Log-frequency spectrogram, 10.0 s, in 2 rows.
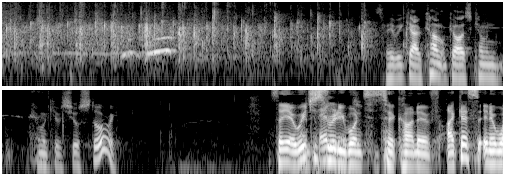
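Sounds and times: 
audience clapping: 0.0 - 4.7
speech: 3.8 - 6.3, 7.7 - 10.0.

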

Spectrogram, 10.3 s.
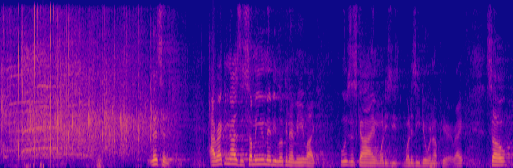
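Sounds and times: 
audience applause: 0.0 - 3.8
speech: 3.0 - 3.6, 4.2 - 10.2.

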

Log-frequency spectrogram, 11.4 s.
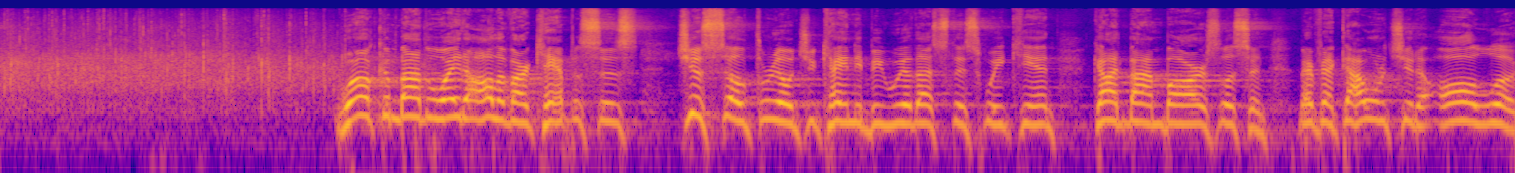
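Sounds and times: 
audience applauding: 0.0 - 2.6
speech: 2.5 - 11.3.

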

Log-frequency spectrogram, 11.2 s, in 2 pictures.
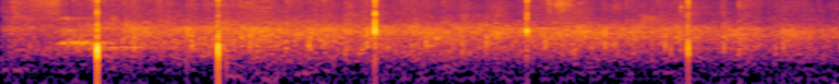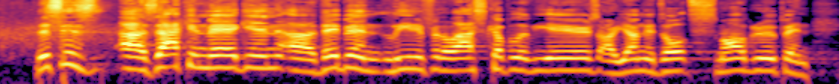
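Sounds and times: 
audience cheering: 0.0 - 6.9
audience applause: 0.0 - 7.3
speech: 5.8 - 11.1.

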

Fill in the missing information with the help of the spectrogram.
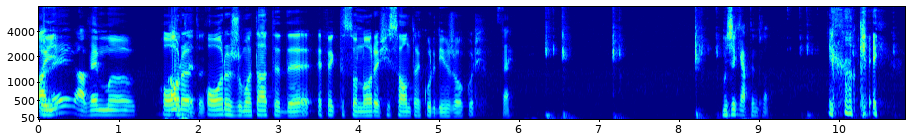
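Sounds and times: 
speech: 0.0 - 6.5, 8.5 - 9.2, 9.8 - 10.8
computer keyboard and mouse clicks: 6.3 - 7.4, 8.2 - 8.6, 9.3 - 9.9
laughter: 9.9 - 10.8.

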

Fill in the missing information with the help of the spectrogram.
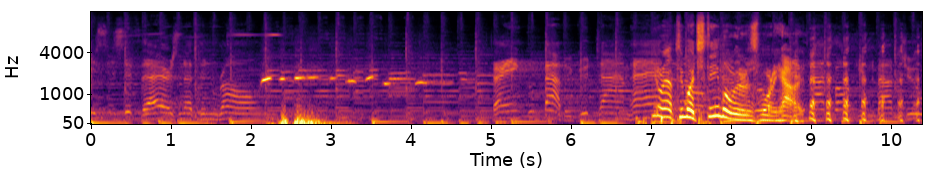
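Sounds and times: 
speech: 0.6 - 3.6, 5.0 - 10.3
person whistling a tune: 2.1 - 4.4
laughter: 7.0 - 10.3.

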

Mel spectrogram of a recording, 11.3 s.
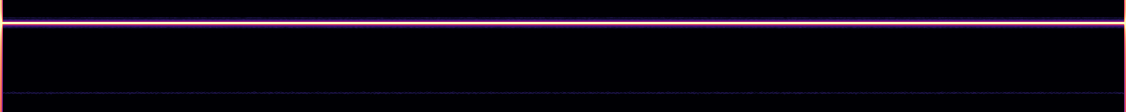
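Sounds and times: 
5828 Hz pure sine tone: 0.0 - 11.2.

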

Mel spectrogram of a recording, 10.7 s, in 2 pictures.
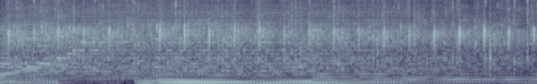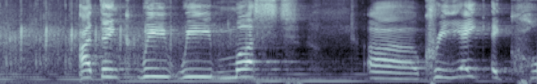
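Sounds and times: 
audience clapping: 0.0 - 7.7
speech: 6.2 - 8.4, 9.0 - 10.7.

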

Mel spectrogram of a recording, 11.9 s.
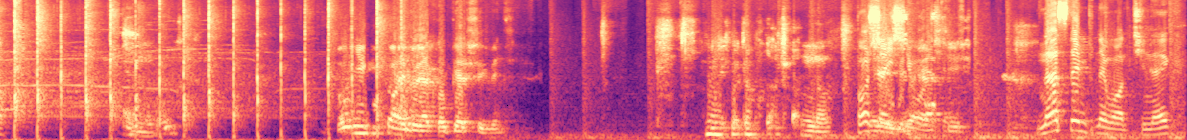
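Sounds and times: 
sharp hand claps: 0.0 - 4.3
speech: 3.6 - 5.2, 7.1 - 11.8.

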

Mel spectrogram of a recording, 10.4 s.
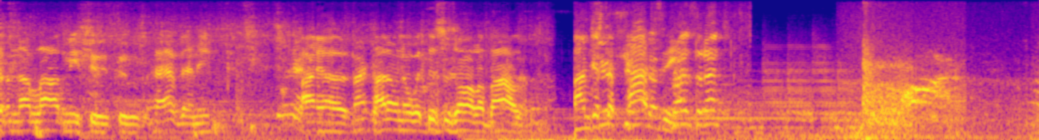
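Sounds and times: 
speech: 0.0 - 7.4
loud gunshot as Lee Harvey Oswald is shot on live television: 8.5 - 9.5.

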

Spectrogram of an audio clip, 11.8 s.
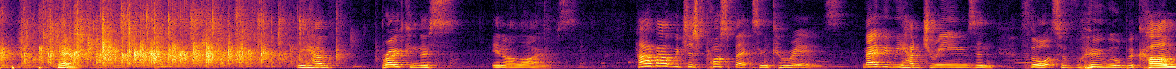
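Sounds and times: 
audience clapping: 0.0 - 3.8
speech: 0.6 - 1.0, 3.0 - 5.6, 6.4 - 11.7.

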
